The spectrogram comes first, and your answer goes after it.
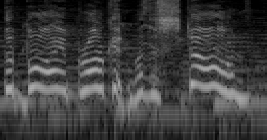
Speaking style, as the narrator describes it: shrieked Darcy's wife

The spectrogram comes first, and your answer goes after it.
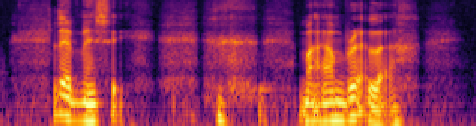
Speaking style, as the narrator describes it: The voice said brokenly

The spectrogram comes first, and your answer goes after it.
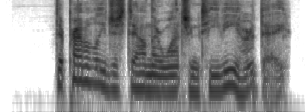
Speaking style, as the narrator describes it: I asked

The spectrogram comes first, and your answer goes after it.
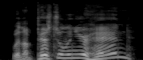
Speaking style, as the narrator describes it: Ramon cried

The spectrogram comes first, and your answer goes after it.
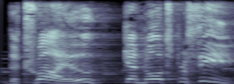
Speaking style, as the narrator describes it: said the king in a very grave voice

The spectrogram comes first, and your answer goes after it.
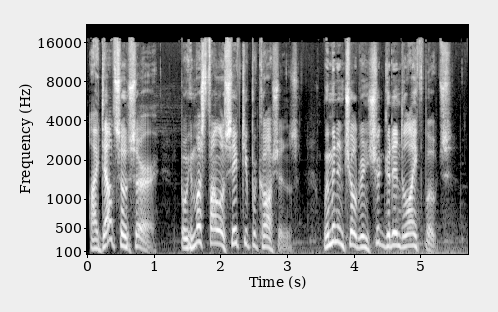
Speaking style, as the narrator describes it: answers, in a calm British voice

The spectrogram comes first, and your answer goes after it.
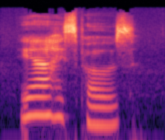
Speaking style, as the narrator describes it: Jack sighed

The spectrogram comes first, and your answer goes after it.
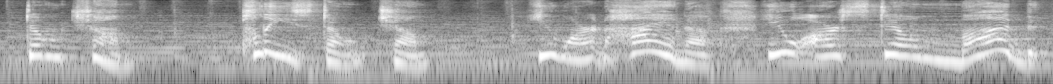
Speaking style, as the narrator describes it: he said urgently

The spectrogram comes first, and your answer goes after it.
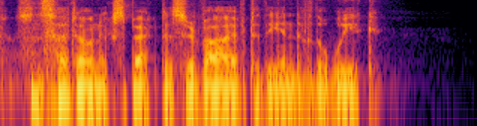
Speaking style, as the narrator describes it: he said with a hollow laugh

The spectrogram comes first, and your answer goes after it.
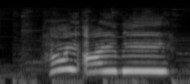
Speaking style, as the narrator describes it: shouted Levi

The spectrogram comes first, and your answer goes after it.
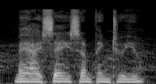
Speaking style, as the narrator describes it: he whispered calmly to the judge

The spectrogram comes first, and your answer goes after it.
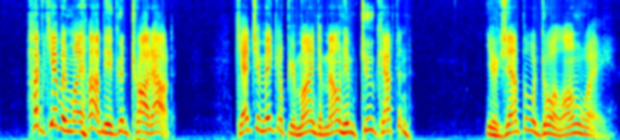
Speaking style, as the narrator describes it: said the master, laughing

